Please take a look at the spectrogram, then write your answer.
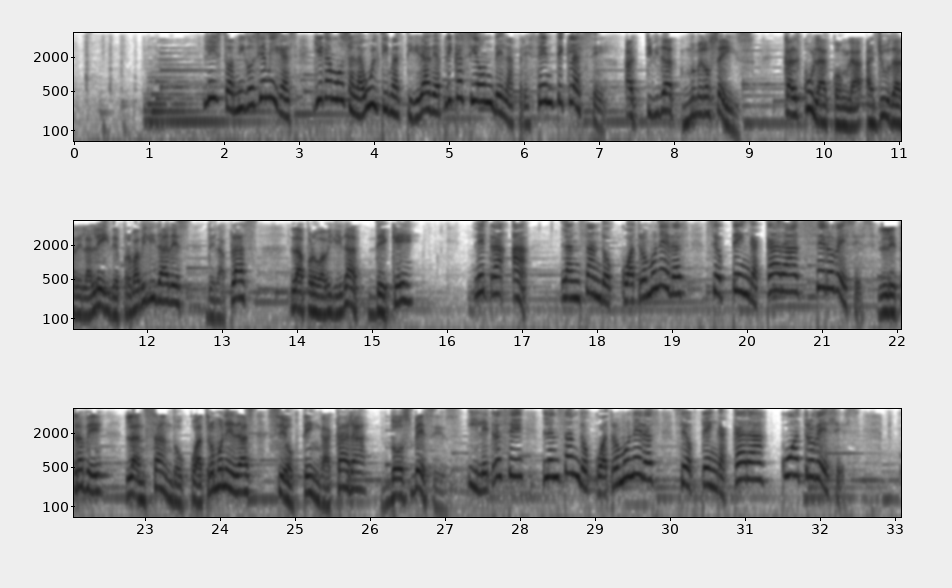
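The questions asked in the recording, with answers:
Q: Letra A. Lanzando 4 monedas, se obtenga cara 0 veces.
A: 1/16

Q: Letra B. Lanzando 4 monedas, se obtenga cara 2 veces.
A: 6/16 = 3/8

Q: Y letra C. Lanzando 4 monedas, se obtenga cara 4 veces.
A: 1/16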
